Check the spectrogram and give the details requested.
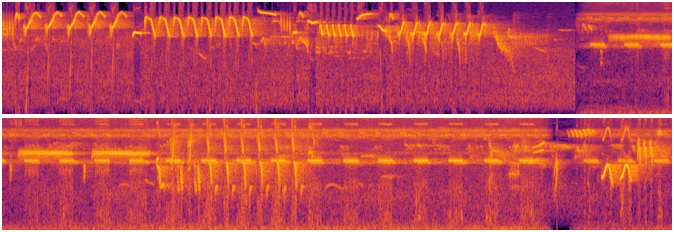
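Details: Asian brown flycatcher song used to provoke other birds into singing: rapid, high, thin chirping trills in fast repeated runs, broken by a short gap, then denser sharp twittering over a steady high tone.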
